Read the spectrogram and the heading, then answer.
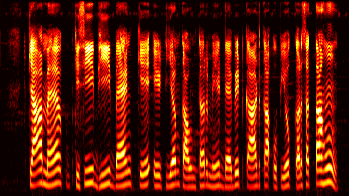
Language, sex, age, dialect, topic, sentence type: Hindi, female, 18-24, Marwari Dhudhari, banking, question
